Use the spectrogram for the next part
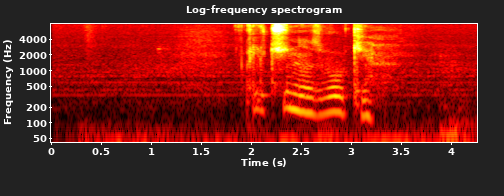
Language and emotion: Russian, sad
